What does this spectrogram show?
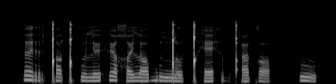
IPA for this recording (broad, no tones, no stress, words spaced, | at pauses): ərǃɔǃʰu løhø χø lɔbu ŋ͡ǃo ǃʰɛhəb qʼukɔ | u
